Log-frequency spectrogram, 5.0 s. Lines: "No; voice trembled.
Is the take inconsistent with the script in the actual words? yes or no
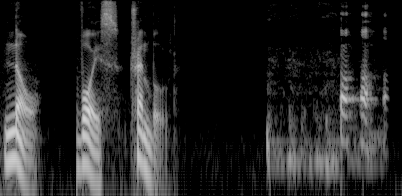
no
